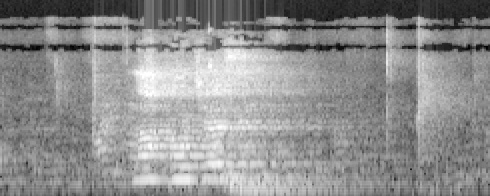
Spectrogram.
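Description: A group of boys shouts a cheer together.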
